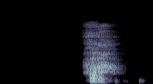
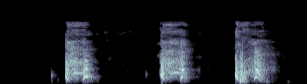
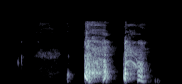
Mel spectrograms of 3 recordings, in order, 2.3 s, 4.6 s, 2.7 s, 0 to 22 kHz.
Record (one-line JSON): {"exhalation_length": "2.3 s", "exhalation_amplitude": 20114, "exhalation_signal_mean_std_ratio": 0.32, "three_cough_length": "4.6 s", "three_cough_amplitude": 31343, "three_cough_signal_mean_std_ratio": 0.4, "cough_length": "2.7 s", "cough_amplitude": 26251, "cough_signal_mean_std_ratio": 0.35, "survey_phase": "beta (2021-08-13 to 2022-03-07)", "age": "45-64", "gender": "Male", "wearing_mask": "No", "symptom_runny_or_blocked_nose": true, "symptom_shortness_of_breath": true, "symptom_fatigue": true, "symptom_onset": "12 days", "smoker_status": "Current smoker (11 or more cigarettes per day)", "respiratory_condition_asthma": false, "respiratory_condition_other": false, "recruitment_source": "REACT", "submission_delay": "1 day", "covid_test_result": "Negative", "covid_test_method": "RT-qPCR", "influenza_a_test_result": "Negative", "influenza_b_test_result": "Negative"}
